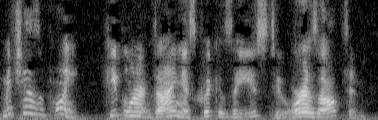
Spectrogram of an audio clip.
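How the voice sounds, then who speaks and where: Sceptical female passenger, acted, radio play banter, higher-pitched with a husky edge. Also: big pitch swings, brisk, bright, forceful tone, heavily acted, poor audio. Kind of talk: amateur radio play dialogue.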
